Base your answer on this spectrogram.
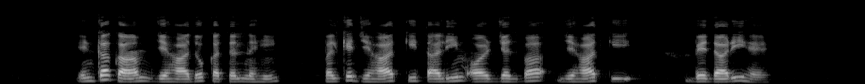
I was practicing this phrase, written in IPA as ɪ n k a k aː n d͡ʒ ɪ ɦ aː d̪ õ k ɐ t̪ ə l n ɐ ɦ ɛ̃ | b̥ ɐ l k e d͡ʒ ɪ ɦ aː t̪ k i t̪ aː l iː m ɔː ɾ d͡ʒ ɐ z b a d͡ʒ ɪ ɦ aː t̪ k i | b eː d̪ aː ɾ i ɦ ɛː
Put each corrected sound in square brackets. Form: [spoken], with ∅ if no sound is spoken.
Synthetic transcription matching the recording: ɪ n k a k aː [m] d͡ʒ ɪ ɦ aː d̪ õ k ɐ t̪ ə l n ɐ ɦ [ĩ] | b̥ ɐ l k e d͡ʒ ɪ ɦ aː [d̪] k i t̪ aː l iː m ɔː ɾ d͡ʒ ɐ z b a d͡ʒ ɪ ɦ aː [d̪] k i | b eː d̪ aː ɾ i ɦ ɛː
